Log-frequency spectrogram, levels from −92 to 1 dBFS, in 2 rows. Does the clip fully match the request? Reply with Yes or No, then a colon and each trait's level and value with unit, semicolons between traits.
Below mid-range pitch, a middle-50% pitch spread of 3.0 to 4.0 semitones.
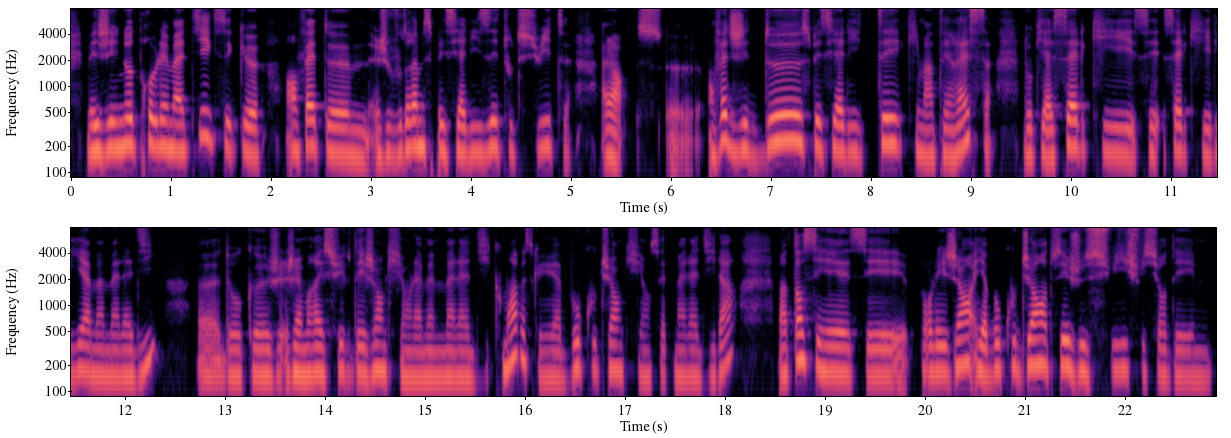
No: medium, 170 Hz; average, 3.7 semitones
